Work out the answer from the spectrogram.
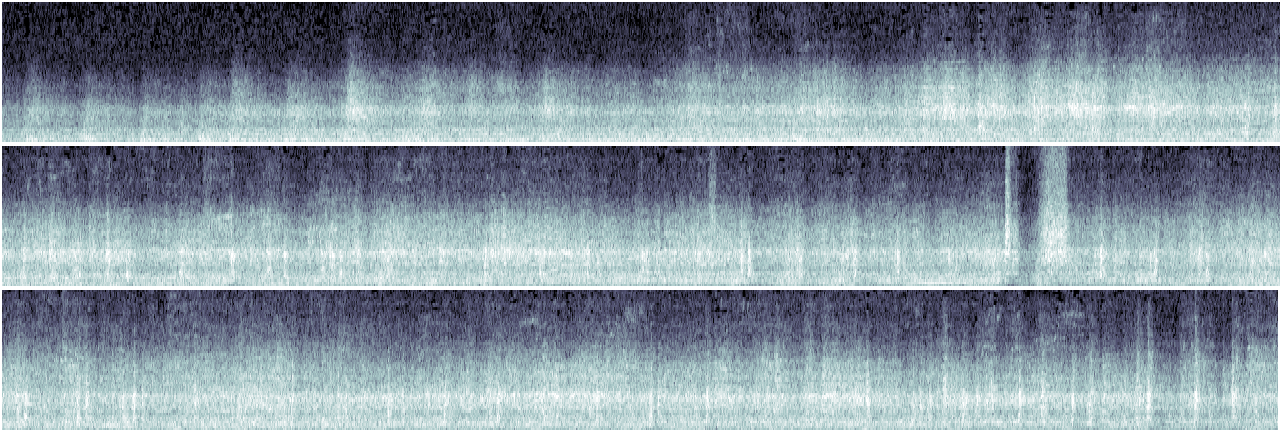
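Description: Diesel freight locomotives hauling a coal train past at low speed, their engines running steadily while the wheels clack over the rail joints. A single sharp knock is heard about two-thirds of the way through.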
